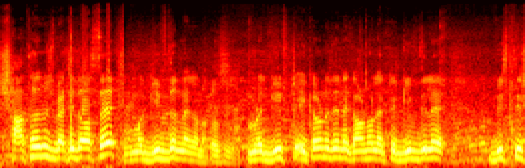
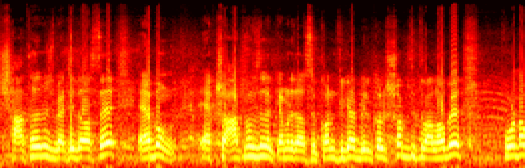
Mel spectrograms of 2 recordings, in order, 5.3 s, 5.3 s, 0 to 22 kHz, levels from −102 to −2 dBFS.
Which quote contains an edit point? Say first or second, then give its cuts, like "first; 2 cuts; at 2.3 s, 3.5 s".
first; 1 cut; at 1.3 s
